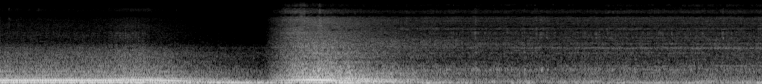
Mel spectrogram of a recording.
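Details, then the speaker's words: 1986 Ford Bronco 351 Windsor four-barrel V8, sat about 15 years, running on fuel poured into the carburetor: a deep, even rumble rising and settling cleanly with the throttle, no knock or rattle. Healthy, with a little smoke likely from exhaust buildup. "thing sounds pretty good sitting 15 years [Music] all right she runs good deal"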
